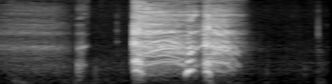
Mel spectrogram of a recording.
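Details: Person coughing, cause unknown to them, after walking over to pet their horse, with horses and hens nearby: cough.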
